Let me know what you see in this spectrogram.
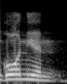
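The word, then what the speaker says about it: gonion: just want me to spell so I'll just spell it is g o n i o n gonan yes g o n i o n now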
